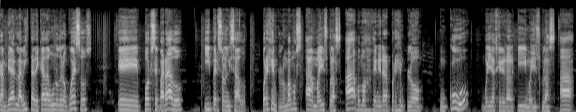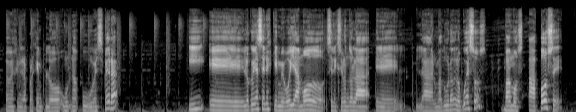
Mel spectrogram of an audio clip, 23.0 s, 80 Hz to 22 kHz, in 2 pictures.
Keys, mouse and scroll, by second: 5.7 click, 6.6 shift+a, 8.6 ctrl+z, 9.1 shift+s, 9.5 shift+a, 9.8 click, 10.7 shift+a, 13.7 s, 17.6 click, 18.9 right click, 21.3 click, 21.6 click.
